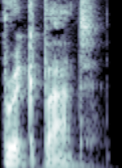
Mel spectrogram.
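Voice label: "brickbat", English, British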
